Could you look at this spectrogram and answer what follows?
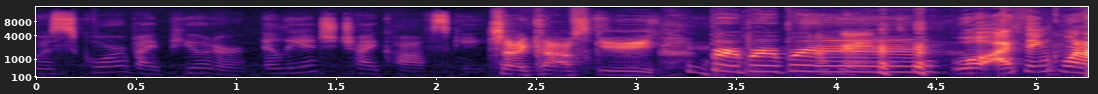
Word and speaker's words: Tchaikovsky: i'm just here to do spelled tch it's tchaikovsky uh-huh oh my gosh is it amy rant yes please pronounce it in traditional german um yeah and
